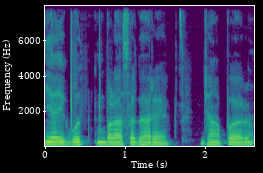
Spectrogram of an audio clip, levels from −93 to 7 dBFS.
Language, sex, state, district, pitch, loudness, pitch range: Hindi, male, Chhattisgarh, Kabirdham, 120 Hz, -16 LUFS, 115-130 Hz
